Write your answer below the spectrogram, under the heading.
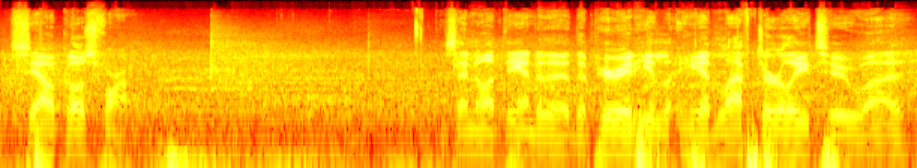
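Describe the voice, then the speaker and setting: A man's voice: lowish voice, little pitch movement, brisk. A man doing informal, conversational live play-by-play commentary of a hockey game. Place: indoor community ice rink. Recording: noisy ice arena ambience.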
